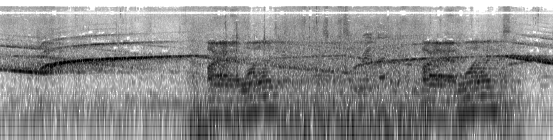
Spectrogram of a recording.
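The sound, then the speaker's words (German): Police sirens wail loudly, long rising and falling tones sweeping over one another, joined by short bursts of a harsher stacked horn tone that repeats twice, as the sirens are tested at the Capitol ahead of a presidential inauguration. “Die Mikrofone und die obligaten Polizeisirenen werden getestet.”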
